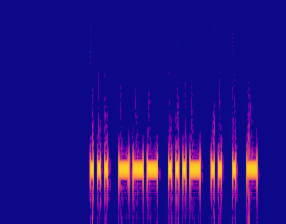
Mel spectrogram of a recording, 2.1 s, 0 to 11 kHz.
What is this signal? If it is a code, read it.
Morse code, heard as a keyed tone, about 46 wpm, 700 Hz. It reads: SOVIET
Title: Sets of 5 Words Encore - New Word Drill - 45wpm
